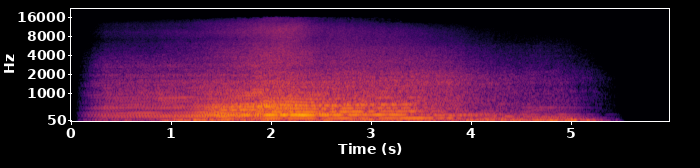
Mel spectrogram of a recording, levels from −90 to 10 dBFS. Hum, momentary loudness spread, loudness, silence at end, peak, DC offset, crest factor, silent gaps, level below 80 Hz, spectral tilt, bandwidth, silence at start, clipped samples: none; 21 LU; -19 LUFS; 0.75 s; -4 dBFS; under 0.1%; 18 dB; none; -34 dBFS; -6.5 dB/octave; 15.5 kHz; 0.25 s; under 0.1%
